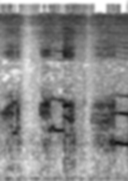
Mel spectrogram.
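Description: Puppies in the countryside let out high, wavering yips and whines, several short cries in quick succession, close and fairly clear.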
